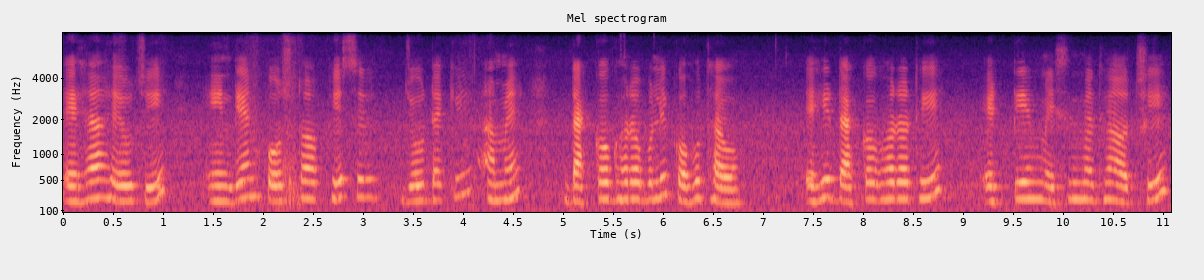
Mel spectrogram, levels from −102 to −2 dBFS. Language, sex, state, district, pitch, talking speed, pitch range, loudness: Odia, female, Odisha, Khordha, 230 Hz, 95 wpm, 205-240 Hz, -22 LUFS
